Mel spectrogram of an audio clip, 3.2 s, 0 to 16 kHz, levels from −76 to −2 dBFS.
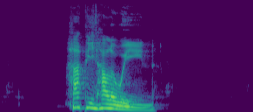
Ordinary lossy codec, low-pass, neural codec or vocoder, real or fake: none; 14.4 kHz; none; real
